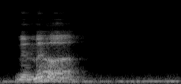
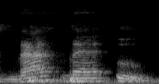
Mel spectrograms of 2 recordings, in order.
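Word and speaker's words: Mamaea: It's Mameu. Mameu. That's how you pronounce it. It's weird. I know. Mameu. Mameu. The EA makes a U sound.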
